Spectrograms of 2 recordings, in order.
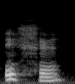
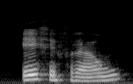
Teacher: en este caso sí suena la H entre las dos vocales, como una J española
